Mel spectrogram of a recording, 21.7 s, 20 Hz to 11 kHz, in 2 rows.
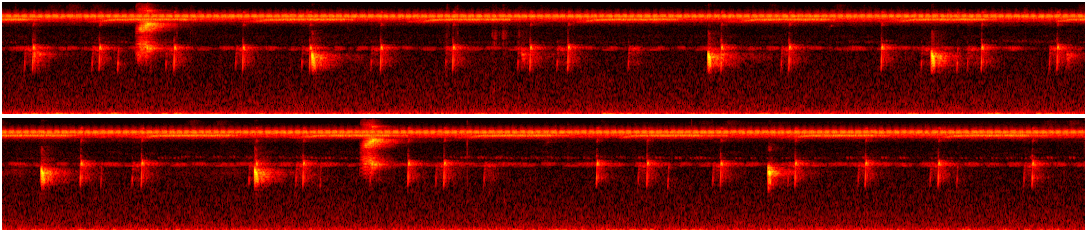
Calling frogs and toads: pointedbelly frog (Leptodactylus podicipinus), lesser tree frog (Dendropsophus minutus), Pithecopus azureus
1:30am

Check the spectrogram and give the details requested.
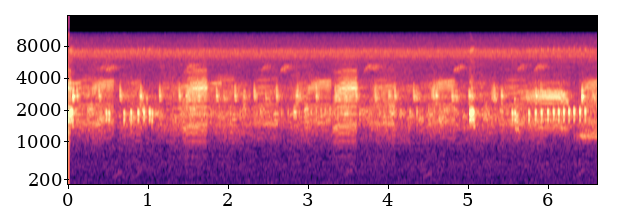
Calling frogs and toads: Cochran's lime tree frog (Sphaenorhynchus surdus), Leptodactylus latrans, Bischoff's tree frog (Boana bischoffi), Scinax perereca
10:30pm

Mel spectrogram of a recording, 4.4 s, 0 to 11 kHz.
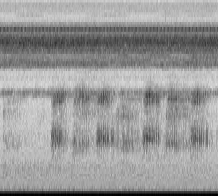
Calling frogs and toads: Boana albopunctata
11:30pm

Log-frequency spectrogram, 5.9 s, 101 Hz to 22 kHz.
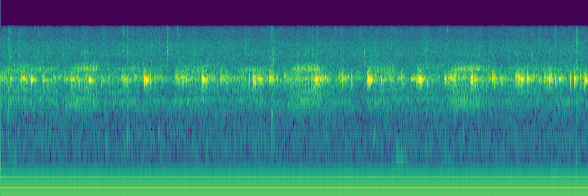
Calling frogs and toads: Scinax perereca, Cochran's lime tree frog (Sphaenorhynchus surdus), Leptodactylus latrans
4:30am

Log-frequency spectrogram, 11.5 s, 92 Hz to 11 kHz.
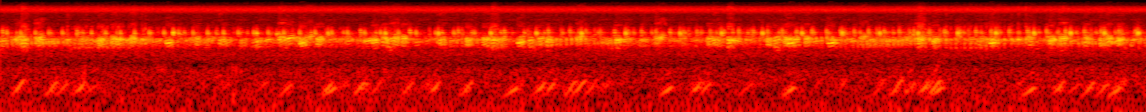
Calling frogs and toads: Leptodactylus latrans, Bischoff's tree frog (Boana bischoffi), Cochran's lime tree frog (Sphaenorhynchus surdus)
~1am

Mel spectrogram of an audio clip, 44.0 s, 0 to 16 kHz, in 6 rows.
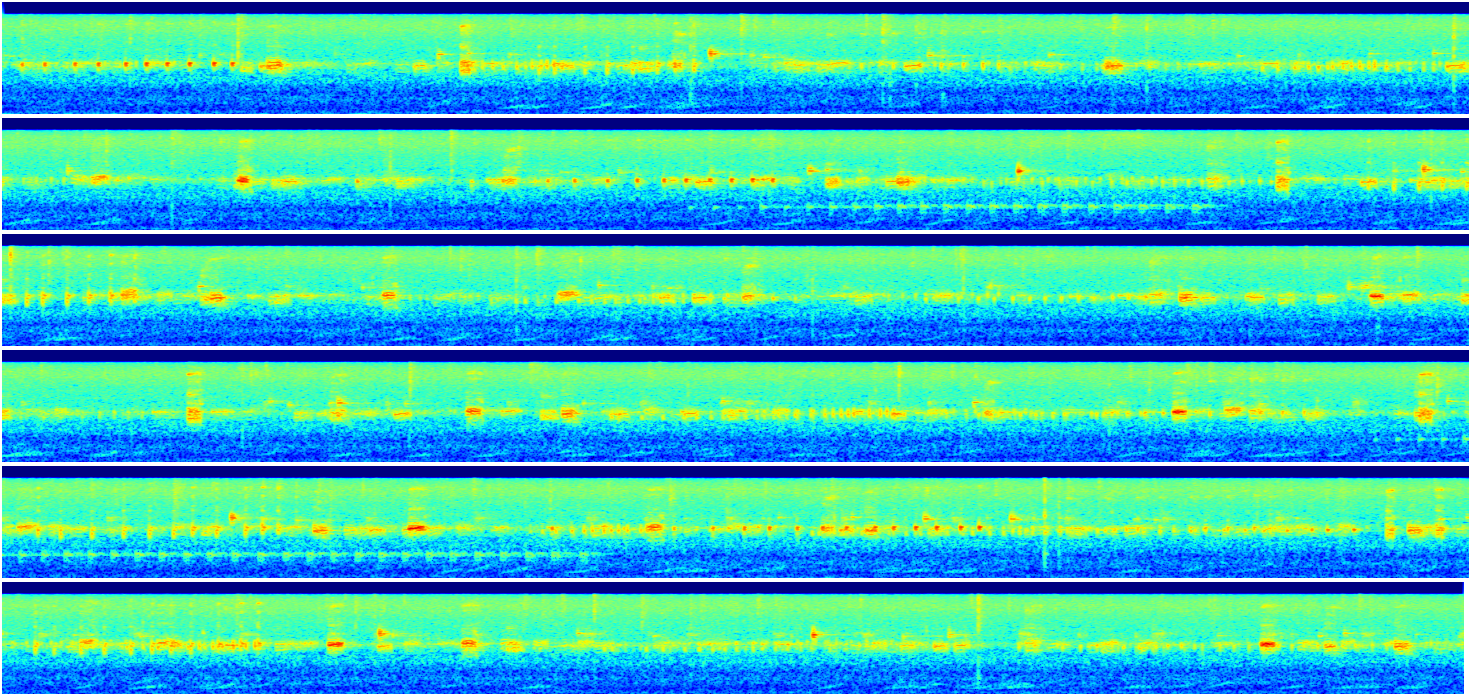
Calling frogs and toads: Cochran's lime tree frog (Sphaenorhynchus surdus), Bischoff's tree frog (Boana bischoffi), Leptodactylus latrans, yellow cururu toad (Rhinella icterica)
~11pm

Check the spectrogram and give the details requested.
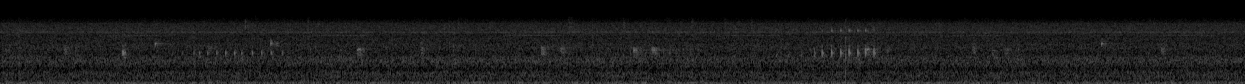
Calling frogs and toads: Bischoff's tree frog (Boana bischoffi), Cochran's lime tree frog (Sphaenorhynchus surdus)
midnight

